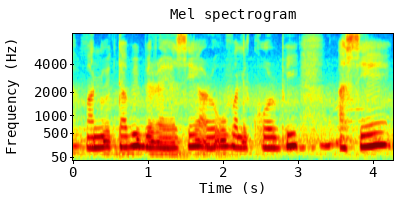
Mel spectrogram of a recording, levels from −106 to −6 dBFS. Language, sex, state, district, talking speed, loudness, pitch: Nagamese, female, Nagaland, Kohima, 155 wpm, -13 LUFS, 205 Hz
